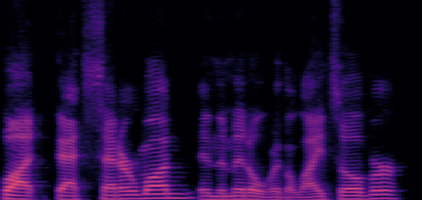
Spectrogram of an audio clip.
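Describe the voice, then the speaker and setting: An enthusiastic man in casual stream chat. His voice is mid-pitched with a bright, forward edge. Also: brisk, dry recording, studio quality.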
